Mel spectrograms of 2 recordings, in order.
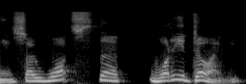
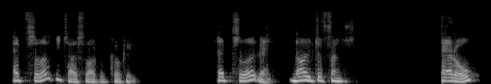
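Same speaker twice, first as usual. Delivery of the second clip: words muffled, talking through a full mouth. Taster tries an egg-free cookie, talking while eating. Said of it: "excuse me while I'm eating here".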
